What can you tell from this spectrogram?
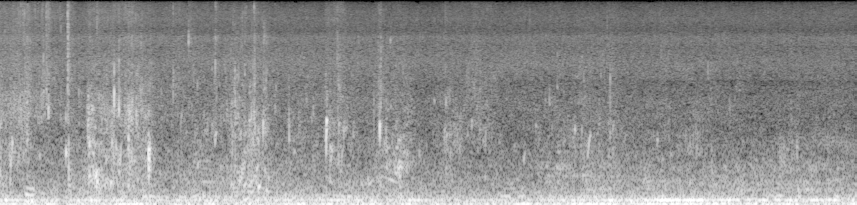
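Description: Water splashing and sloshing as a man wades through shallow water and handles a wire-framed fish trap. Short splashes come in the first few seconds and thin out later, over a steady low rumble.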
